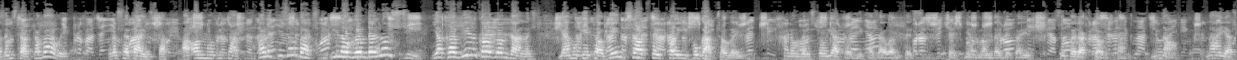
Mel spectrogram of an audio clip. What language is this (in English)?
Polish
